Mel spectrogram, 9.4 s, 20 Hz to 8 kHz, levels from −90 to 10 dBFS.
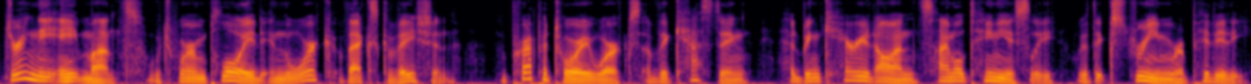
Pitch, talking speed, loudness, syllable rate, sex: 125 Hz, 165 wpm, -17 LUFS, 5.5 syllables/s, male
